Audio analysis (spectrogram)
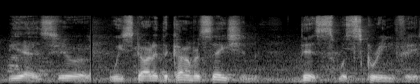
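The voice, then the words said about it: Deep radio voice, like James Earl Jones. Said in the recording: “that great radio voice ... It's very James Earl Jones with this.”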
